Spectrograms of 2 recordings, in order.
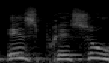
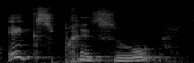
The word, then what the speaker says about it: espresso: Évidemment, comme en Italie, on a l'espresso et qu'on prononce avec une faute, en français toujours, on dit espresso ou parfois expresso, ce qui n'est pas du tout le bon mot, mais euh, c'est euh, la, façon euh, dont on le prononce en France. Un expresso, bien sûr, pas du tout faire l'accent italien, c'est important, un expresso avec un bon, vrai accent français.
